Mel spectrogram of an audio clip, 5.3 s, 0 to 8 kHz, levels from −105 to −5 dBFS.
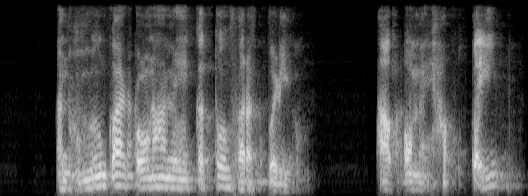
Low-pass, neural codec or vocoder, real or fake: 7.2 kHz; codec, 24 kHz, 1.5 kbps, HILCodec; fake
